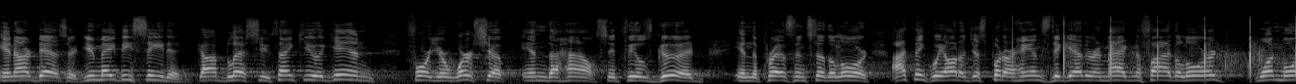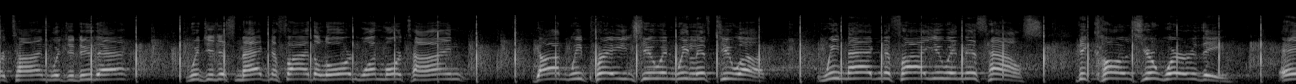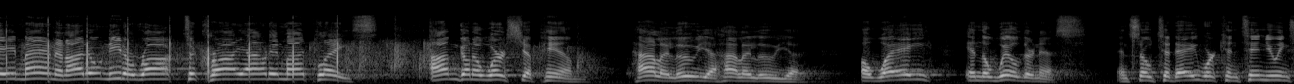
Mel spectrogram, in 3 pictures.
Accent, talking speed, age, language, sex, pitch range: American, 160 wpm, 50-69, English, male, 190-250 Hz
